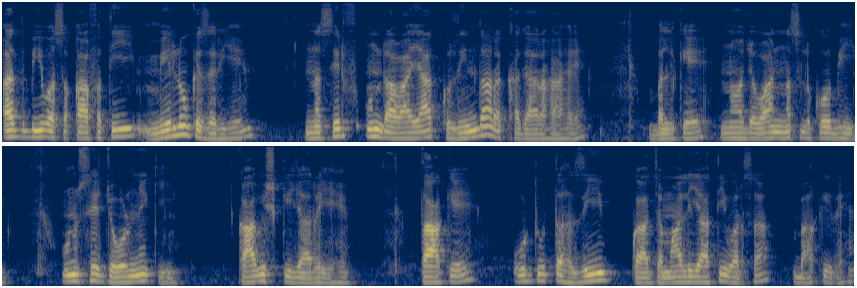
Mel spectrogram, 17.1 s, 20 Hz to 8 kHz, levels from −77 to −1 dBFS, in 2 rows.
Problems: none marked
